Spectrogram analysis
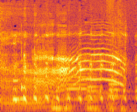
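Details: Scottish Fold kitten newly arrived at its home, giving one drawn-out, wavering meow that rises then falls, preceded by a few short, soft squeaks.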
